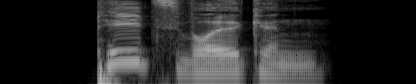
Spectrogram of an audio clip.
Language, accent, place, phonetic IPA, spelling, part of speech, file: German, Germany, Berlin, [ˈpɪlt͡sˌvɔlkn̩], Pilzwolken, noun, De-Pilzwolken.ogg
- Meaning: plural of Pilzwolke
